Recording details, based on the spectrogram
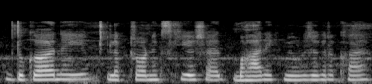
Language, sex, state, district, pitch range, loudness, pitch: Hindi, female, Bihar, Sitamarhi, 210-220 Hz, -18 LUFS, 215 Hz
